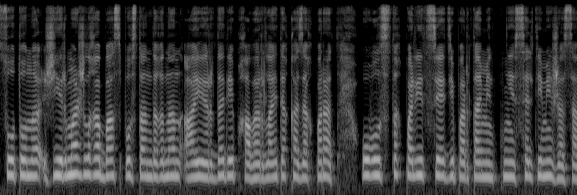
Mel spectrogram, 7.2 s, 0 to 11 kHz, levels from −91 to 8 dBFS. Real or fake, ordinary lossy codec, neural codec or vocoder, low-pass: real; none; none; 9.9 kHz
